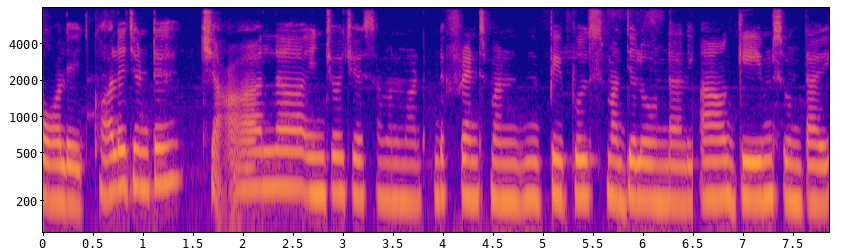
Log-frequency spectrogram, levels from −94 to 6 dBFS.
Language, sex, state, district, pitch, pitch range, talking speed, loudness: Telugu, female, Andhra Pradesh, Guntur, 215 Hz, 205-230 Hz, 105 wpm, -25 LUFS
